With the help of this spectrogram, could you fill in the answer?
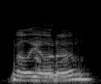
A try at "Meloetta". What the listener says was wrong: I mean, close. wrong emphasis on syllables there. It's Meloetta. Like melody.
